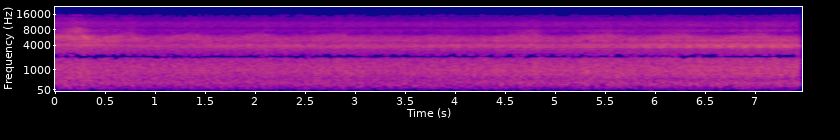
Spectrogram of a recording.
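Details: Cicadas in the Atlantic Forest at Sítio das Mulatas, Araras, Petrópolis, Rio de Janeiro, Brazil, recorded in 2021, fill the air with a steady, shrill, hissing drone that never pauses.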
